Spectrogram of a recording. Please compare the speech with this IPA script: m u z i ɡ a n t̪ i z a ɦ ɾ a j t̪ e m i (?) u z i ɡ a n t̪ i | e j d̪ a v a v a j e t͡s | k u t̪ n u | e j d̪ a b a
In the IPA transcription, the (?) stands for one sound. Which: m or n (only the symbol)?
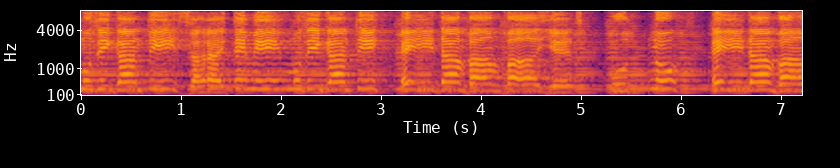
m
